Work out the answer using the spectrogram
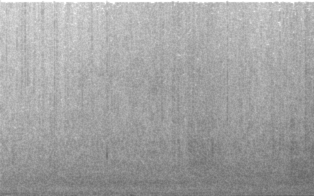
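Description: Rain falling on wet paving stones, a steady hiss that grows slightly louder, with a low hum coming in about halfway through.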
